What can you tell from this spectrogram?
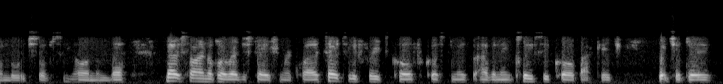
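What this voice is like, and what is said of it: British accent. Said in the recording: “our listeners are going to love the accent ... A British accent sort of thing”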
